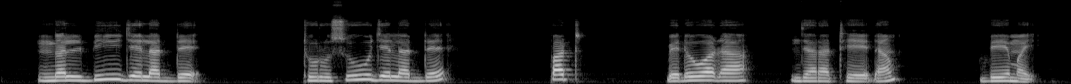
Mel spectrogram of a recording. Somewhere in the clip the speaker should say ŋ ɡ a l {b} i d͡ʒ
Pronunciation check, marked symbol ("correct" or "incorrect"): correct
